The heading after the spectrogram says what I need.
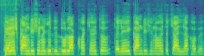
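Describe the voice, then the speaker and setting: A man's voice: sits high, monotone, racing, dry recording, dull audio, close to an everyday voice. A man playing a deferential, calculating village father bargaining over his wronged daughter in a cartoon comedy. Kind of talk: Bengali cartoon comedy dialogue.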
